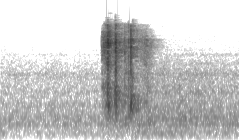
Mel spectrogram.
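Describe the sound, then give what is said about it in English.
A phone camera shutter fires once as a picture is taken, a brief crisp double-click snap that stands out clearly against near silence. “So now what we're gonna do is find shutter.”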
